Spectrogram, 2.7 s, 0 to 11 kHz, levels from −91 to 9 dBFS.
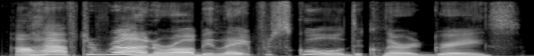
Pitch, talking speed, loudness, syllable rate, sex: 255 Hz, 270 wpm, -16 LUFS, 6.0 syllables/s, female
